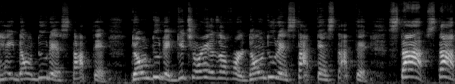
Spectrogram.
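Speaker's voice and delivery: high screaming. Retelling shouting at a man to stop while others stood by: retelling own screaming. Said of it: "standing up, screaming".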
